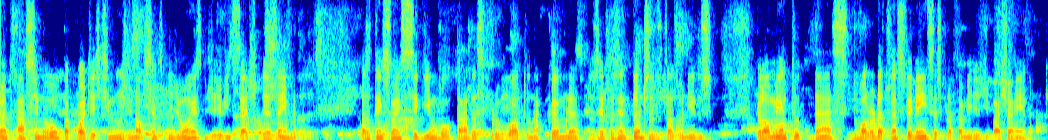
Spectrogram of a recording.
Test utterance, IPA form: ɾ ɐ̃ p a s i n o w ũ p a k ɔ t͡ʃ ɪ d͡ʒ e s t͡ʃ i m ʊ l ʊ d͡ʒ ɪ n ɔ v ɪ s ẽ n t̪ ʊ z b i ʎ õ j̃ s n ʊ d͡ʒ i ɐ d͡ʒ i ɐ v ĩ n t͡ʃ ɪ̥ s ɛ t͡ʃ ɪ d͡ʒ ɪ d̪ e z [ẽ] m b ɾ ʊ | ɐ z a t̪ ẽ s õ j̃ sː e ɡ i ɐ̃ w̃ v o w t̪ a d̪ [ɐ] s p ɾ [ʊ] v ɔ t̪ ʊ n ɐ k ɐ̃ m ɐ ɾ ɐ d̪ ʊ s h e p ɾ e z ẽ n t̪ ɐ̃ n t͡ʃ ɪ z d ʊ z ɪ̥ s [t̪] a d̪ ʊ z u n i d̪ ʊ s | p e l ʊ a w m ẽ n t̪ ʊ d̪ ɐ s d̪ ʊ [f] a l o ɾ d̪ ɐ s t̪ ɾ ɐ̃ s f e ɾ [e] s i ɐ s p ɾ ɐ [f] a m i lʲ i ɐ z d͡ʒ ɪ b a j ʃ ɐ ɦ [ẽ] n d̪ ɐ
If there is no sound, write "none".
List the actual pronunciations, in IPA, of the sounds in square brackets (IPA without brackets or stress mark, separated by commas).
ẽ, ɐ, ʊ, t̪, v, ẽ, f, ẽ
